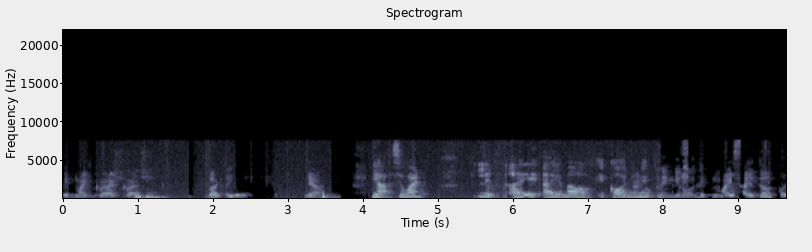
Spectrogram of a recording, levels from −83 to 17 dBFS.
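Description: From 0.32 to 1.16 s a delayed double trails the speech, lagging by about 354 ms and sitting about 10 dB below it. Two brief scraps follow at 1.66 to 1.71 s, at about 35 dB down, and at 2.36 to 2.42 s at about 20 dB down. This is echo leak, likely from a far end on loudspeaker whose echo canceller let part of the played-back speech through its microphone and returned it.

Right after that last scrap, from 2.42 to 2.8 s, the room tone sinks sharply, dropping by as much as about 40 dB for roughly 0.4 s before recovering. That is background gated by the echo canceller. While the loudspeaker was active, the canceller clamped the microphone down hard, taking the ambient sound with it, then released once playback stopped.

At 3.88 to 4.01 s the speech briefly dips, losing around 20 dB for a moment. From 7.97 s to the end at 9.64 s it is pushed down much further, in places almost gone. This is speech suppressed in double talk, likely because both sides spoke at once and the canceller, unable to separate the local talker from the loudspeaker echo, attenuated everything. 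The band stops at 8 kHz, as expected from call microphone processing.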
